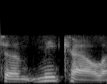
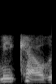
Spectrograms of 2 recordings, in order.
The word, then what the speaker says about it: Michal: Well, I think that Michal, I think, is the way that we pronounce her name, Michal, the daughter of Saul.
